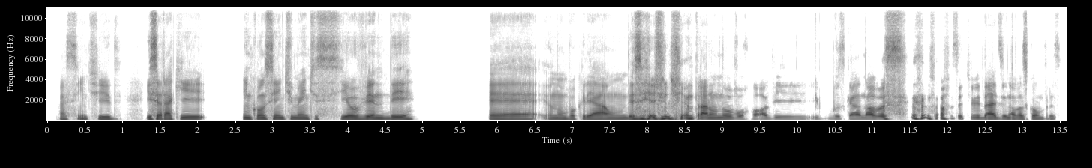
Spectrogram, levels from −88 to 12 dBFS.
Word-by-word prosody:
Faz 100 -2 -7
sentido. 110 +1 -4 0.4
E 115 - +1
será 115 -2 +4
que, 120 -2 +2 0.5
inconscientemente, 120 -2 +1
se 120 - -6
eu 115 0 +6
vender, 110 -2 +3 1.0
eh, 100 -1 0 0.2
eu 110 - -7
não 110 0 -2
vou 110 0 -4
criar 110 -2 +2
um 110 0 -2
desejo 135 +6 +3
de 130 -7 -1
entrar 140 -2 +3
em 135 - +1
um 130 - -1
novo 130 0 -2
hobby 120 -1 -9
e - - -18
buscar 120 -2 -7
novas 120 +1 -1 0.4
novas 165 +3 -4
atividades 125 -2 0
e 130 - -3
novas 120 -2 -3
compras? 120 +3 -6
120 Hz, 130 wpm, -22 LUFS, 110-125 Hz, 1.0 s, eu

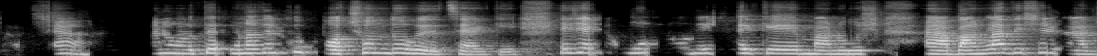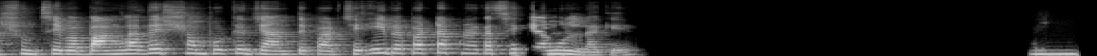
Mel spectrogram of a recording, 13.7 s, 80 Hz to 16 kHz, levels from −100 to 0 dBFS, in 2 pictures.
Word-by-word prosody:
আচ্ছা। 405 -11 -12 0.6
মানে 250 +2 -3
ওদের, 270 +3 +3
ওনাদের 265 +2 +3
খুব 335 -1 +1
পছন্দ 265 +4 +4 0.2
হয়েছে 210 -2 +1
আরকি। 185 -1 -7 0.3
এই 280 - +2
যে 295 - +5
একটা 285 - -15 0.2
অন্য 285 +1 -7 0.2
দেশ 260 -1 -2
থেকে 265 -1 +1 0.3
মানুষ 220 0 +2 0.4
অ্যা 230 - +5 0.2
'বাংলাদেশের' 280 +5 +5
গান 215 -1 -1
শুনছে 220 0 -3
বা 215 - 0
'বাংলাদেশ' 240 +5 +1
সম্পর্কে 250 0 -4
জানতে 205 +1 -3
পারছে, 200 +1 -5
এই 275 - 0
ব্যাপারটা 270 +1 -2
আপনার 260 -2 -8
কাছে 250 +1 -5
কেমন 220 0 0
লাগে? 165 -2 -10 2.6
হুম। 210 0 -3
245 Hz, 135 wpm, -21 LUFS, 215-270 Hz, 2.6 s, যে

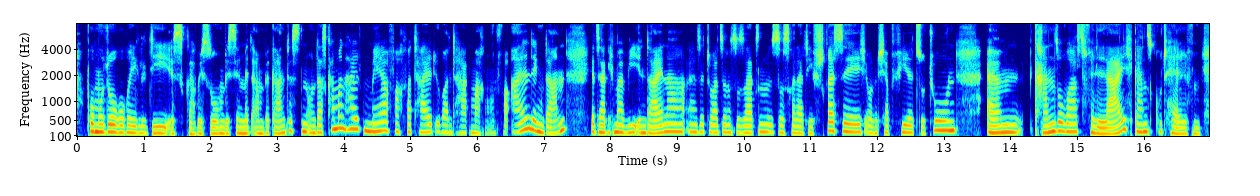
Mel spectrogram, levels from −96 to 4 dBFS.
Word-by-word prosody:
Pomodoro-Regel. 185 -4 +3
Die 165 -1 0
ist, 160 0 -2
glaube 150 +1 -4
ich, 150 - -2
so 160 -1 -1
'n 160 - 0
bisschen 160 +1 0
mit 160 0 -2
am 160 0 -3
bekanntesten. 180 +7 -2
Und 175 -2 -2
das 185 -2 -2
kann 270 +1 +2
man 280 -2 +3
halt 275 -2 +1
mehrfach 215 -1 +1
verteilt 195 0 -5
übern 190 -3 -6
Tag 170 0 -10
machen 165 -3 -7
und 170 - -17
vor 175 0 -9
allen 220 +9 +1
Dingen 220 -8 +4
dann, 165 +6 0 0.4
jetzt 200 -2 -2
sage 185 -1 +1
ich 180 - -10
mal, 190 -2 +3
wie 180 +1 -1
in 175 - +1
deiner 195 +4 +1
äh, 195 -1 -1
Situation, 190 0 -4
dass 185 - -4
du 180 - -5
sagst: 175 +1 -3
„Hm 195 0 0
es 180 -2 -1
relativ 165 -2 -5
stressig 205 -4 +1
und 175 -2 -5
ich - - -1
habe 170 -3 -7
viel 185 +1 -1
zu 165 -1 -2
tun“, 240 +4 +4 0.5
ähm, 190 +2 +3 0.2
kann 180 +4 +3
sowas 210 -2 +1
vielleicht 165 - +1
ganz 205 0 +1
gut 210 -5 -6
helfen. 155 -1 -3
185 Hz, 195 wpm, -27 LUFS, 170-205 Hz, 0.5 s, Dingen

